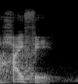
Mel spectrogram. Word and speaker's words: hyphae: Phyllae, is that how you pronounce it? – I'm trying to think. – The hyphae.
